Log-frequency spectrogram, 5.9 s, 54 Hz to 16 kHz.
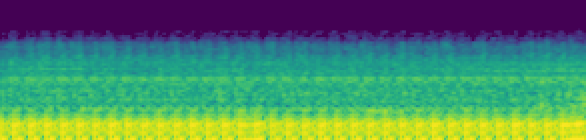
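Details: Toyota 2L-T diesel cold start after piston ring replacement without top overhaul: deep clatter at idle, slightly uneven lumpy beat about three pulses a second, from one bad injector plus possible cylinder head issues.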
